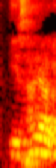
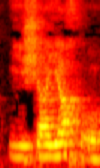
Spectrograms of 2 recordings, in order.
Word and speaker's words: 이샤야후: 이사야가 아닙니다. 이샤야후.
